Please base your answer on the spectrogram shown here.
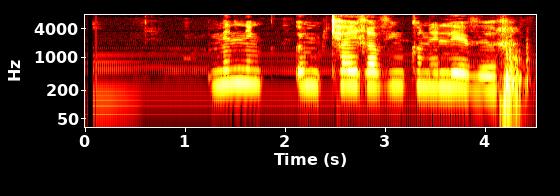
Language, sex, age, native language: Icelandic, male, 8, Icelandic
